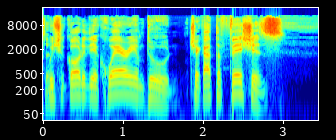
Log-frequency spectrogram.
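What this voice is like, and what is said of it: Exaggerated put-on Boston accent. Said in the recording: “My Boston accent. ... No one asked for the Boston accent.”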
